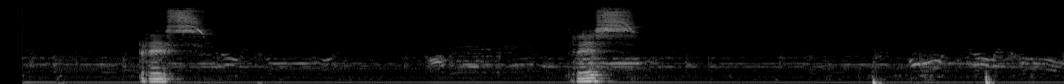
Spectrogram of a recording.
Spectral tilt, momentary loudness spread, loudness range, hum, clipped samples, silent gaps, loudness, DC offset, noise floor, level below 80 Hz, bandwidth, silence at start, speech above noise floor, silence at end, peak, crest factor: -4.5 dB/octave; 27 LU; 13 LU; none; under 0.1%; none; -31 LUFS; under 0.1%; -57 dBFS; -50 dBFS; 16 kHz; 0.2 s; 30 dB; 0 s; -14 dBFS; 22 dB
